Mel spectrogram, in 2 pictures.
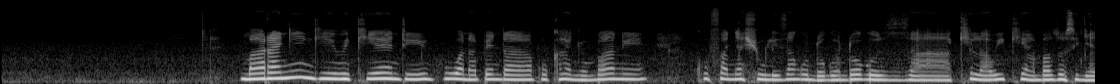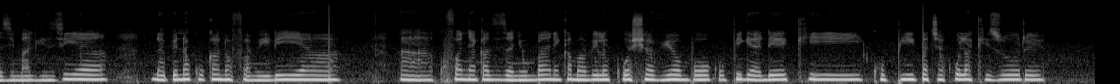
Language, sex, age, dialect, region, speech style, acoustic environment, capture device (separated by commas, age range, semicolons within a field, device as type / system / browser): Swahili, female, 25-34, Tanzania - Dar es Salaam, Tanzania, happy, people talking, desktop / Windows / Chrome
